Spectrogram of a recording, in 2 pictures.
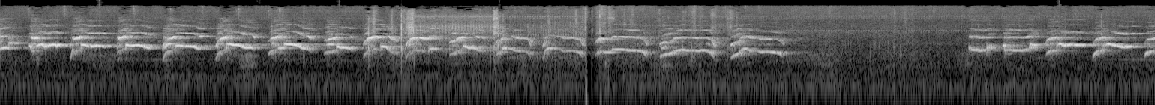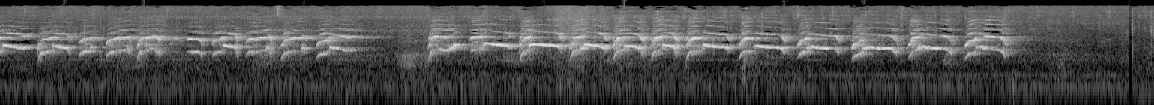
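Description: An electronic predator caller, the 'dead stump' caller, plays recorded canine yipping and howling calls used to call in coyotes. The calls come as rapid, falling notes several times a second, in three long runs broken by brief pauses, the first about ten seconds in.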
